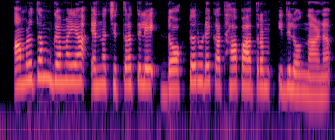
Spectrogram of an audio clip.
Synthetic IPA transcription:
ɐmrɨðɐmɡɐmɐjɐʔe̞nːɐt͡ɕit̪rɐt̪ːile̞ɖo̞ːk̚ʈɐɾuɽe̞kɐt̪ʰaːbaːt̪rɐmiðilo̞nːaːɳɨ

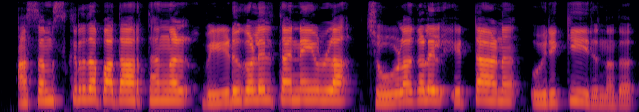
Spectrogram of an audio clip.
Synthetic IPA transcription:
ɐsɐmskrɨðɐpɐðaːrt̪ʰɐŋːɐɭʋiːɽuɣɐɭilt̪ɐnːe̞juɭːɐt͡ɕuːɭɐɣɐɭiliʈːaːɳɨuɾukʲːijiɾunːɐðɨ

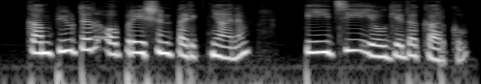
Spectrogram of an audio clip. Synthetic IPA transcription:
kɐmpjuːʈːɐro̞ːpːɐreːʂɐnpɐɾikɲaːnɐmpid͡ʑijoːɡjɐðɐkːaːrkum

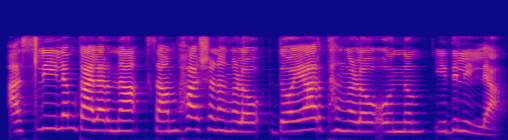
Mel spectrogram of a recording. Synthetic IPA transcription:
ɐsliːlɐmkɐlɐrnːɐsɐmbʱaːʂɐɳɐŋːɐɭo̞ːd̪ojaːrt̪ʰɐŋːɐɭo̞ːʔonːumiðililːɐ̰

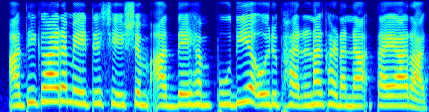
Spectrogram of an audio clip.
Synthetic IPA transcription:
ɐd̪ʱiɣaːɾɐmeːtːɨɕe̞ːʂɐmɐ̰d̪ːe̞ːɦɐmpuðijɐo̞ɾubʱɐɾɐɳɐɡʱɐɽɐnɐt̪ɐjaːraːkːi̥

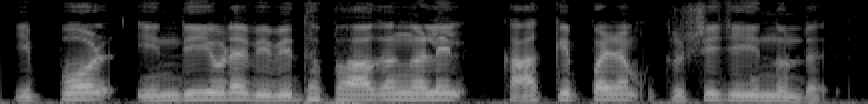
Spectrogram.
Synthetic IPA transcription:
ipːo̞ːɭind̪jɐjuɽe̞ʋiʋid̪ʱɐbʱaːɡɐŋːɐɭilkaːkːipːɐɻɐmkrɨʂit͡ɕe̞jːunːuɳɖɨ̰

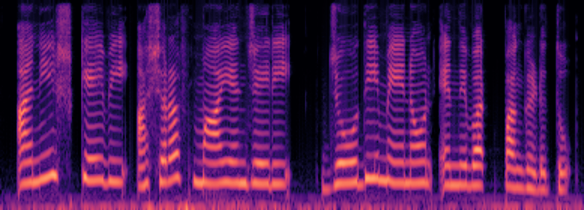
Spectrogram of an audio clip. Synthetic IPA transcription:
ɐniːʂkeːʋiɐɕɐrɐfmaːjɐɲd͡ʑeːɾid͡ʑo̞ːd̪ime̞ːno̞ːne̞nːiʋɐrpɐŋɡeɽut̪ːu

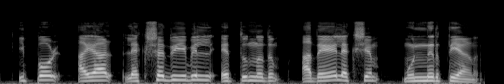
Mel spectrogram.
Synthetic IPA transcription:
ipːo̞ːɭɐjaːɭle̞kʂjɐd̪ʋiːbile̞t̪ːunːɐðum | ɐðe̞ːle̞kʂjɐmːunːirt̪ːijaːɳɨ̰

